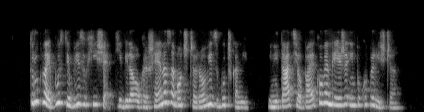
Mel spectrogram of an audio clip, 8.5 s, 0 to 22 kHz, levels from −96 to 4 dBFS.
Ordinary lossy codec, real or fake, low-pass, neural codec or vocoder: Opus, 24 kbps; fake; 7.2 kHz; codec, 24 kHz, 0.9 kbps, WavTokenizer, medium speech release version 2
